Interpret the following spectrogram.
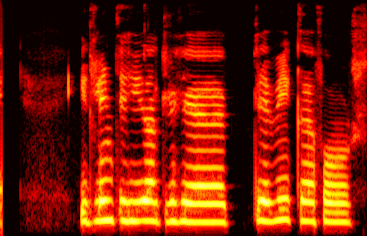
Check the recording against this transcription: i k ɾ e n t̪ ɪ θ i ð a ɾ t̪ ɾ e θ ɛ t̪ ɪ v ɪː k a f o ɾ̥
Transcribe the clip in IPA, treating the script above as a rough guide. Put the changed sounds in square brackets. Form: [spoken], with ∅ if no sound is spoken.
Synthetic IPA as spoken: i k [l] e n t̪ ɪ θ i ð a [l] t̪ ɾ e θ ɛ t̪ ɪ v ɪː k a f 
